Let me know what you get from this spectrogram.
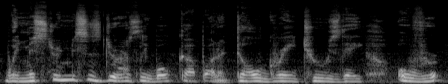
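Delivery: quietly reading a story aloud; hushed reading. Acted. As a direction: read on softly so as not to disturb.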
